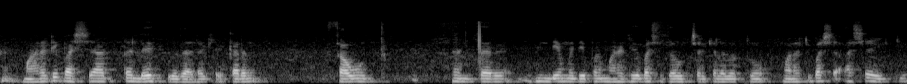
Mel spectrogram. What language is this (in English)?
Marathi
